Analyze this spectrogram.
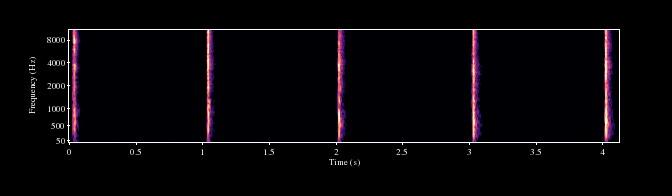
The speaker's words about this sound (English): I'm clapping. I think I heard the first clap.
